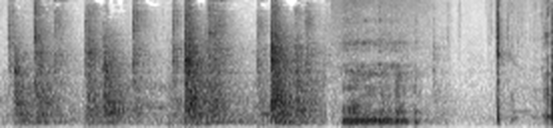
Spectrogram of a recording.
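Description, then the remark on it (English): An agitated horse kicks a wooden stable door for food, several heavy, irregular thuds with scuffling and rustling between the blows, then one last sharp bang. “As an agitated horse kicks a stable door for food before crunching a carrot”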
